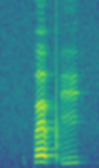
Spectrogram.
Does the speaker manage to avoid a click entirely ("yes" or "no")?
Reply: yes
